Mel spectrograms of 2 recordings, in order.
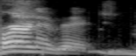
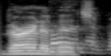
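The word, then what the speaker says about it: Brnovich: So there was been criminal referrals to uh, how do you pronounce his name? Bronovich. – Bernovich. – Bernovich. Bernovich.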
